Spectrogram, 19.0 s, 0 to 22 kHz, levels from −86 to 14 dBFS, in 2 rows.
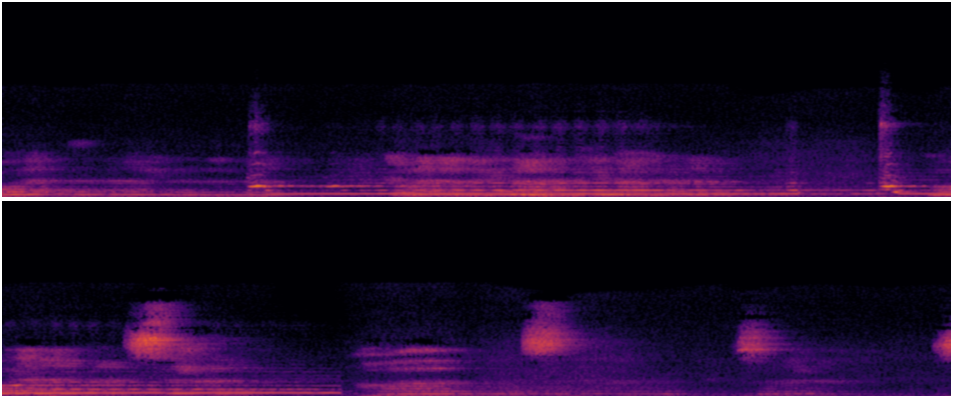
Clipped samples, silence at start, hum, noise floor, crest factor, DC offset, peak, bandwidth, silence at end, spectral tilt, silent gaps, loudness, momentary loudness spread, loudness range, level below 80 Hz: under 0.1%; 0 s; none; -56 dBFS; 22 dB; under 0.1%; -8 dBFS; 13 kHz; 0 s; -1.5 dB/octave; none; -28 LUFS; 22 LU; 8 LU; -52 dBFS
